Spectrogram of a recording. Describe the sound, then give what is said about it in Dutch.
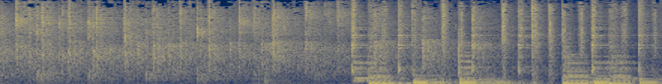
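A burst of audience applause, a dense crowd of clapping for a few seconds, then loud, bright music with a heavy bass takes over while the clapping fades beneath it. “Mag ik een hartelijk applaus”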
